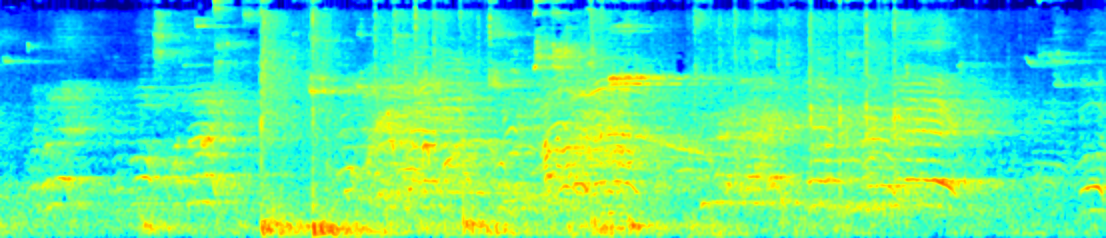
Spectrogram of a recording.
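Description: Players and spectators shout and cheer in an echoing hall.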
